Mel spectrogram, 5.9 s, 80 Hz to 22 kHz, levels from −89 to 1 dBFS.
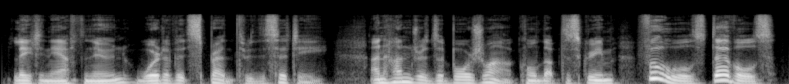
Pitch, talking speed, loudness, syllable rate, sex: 110 Hz, 215 wpm, -18 LUFS, 5.4 syllables/s, male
